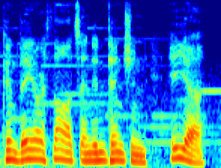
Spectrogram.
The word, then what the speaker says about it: Ea: our thoughts and intention Aya I believe was the pronunciation used when referring to our people though it is not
